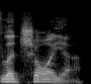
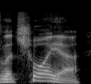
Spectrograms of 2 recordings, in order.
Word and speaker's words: Leola: my house it's called it's laoya but it's spelled Leola right so it's laoya and anytime like any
